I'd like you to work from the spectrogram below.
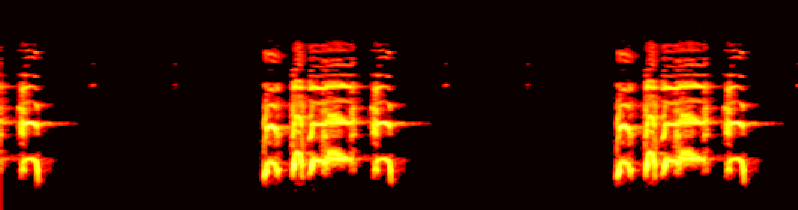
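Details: Male red junglefowl decoy bird, kept for luring wild junglefowl, crowing in the cool season as the winter wind arrives; three hoarse, harmonic crows with a rising then falling shape, spaced about three seconds apart in quiet surroundings.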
